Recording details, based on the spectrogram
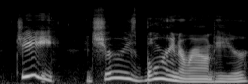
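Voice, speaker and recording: Putting on a character voice, a man speaks at a high pitch with very wide pitch swings. His pace is moderate. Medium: read story. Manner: chirpy, overeager.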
